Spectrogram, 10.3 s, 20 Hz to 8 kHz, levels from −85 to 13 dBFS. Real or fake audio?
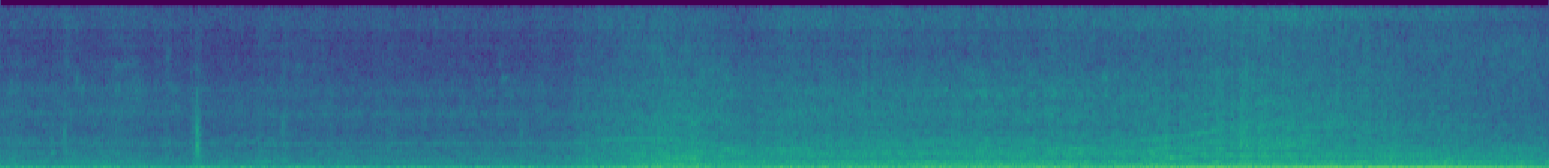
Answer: fake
